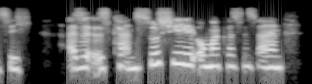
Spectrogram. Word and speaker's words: Omakase: Was vielleicht viele schon gehört haben, ist Omakase, also europäisch ausgesprochen Omakase, also quasi Chef's Choice.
